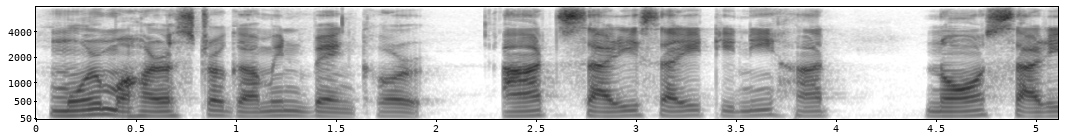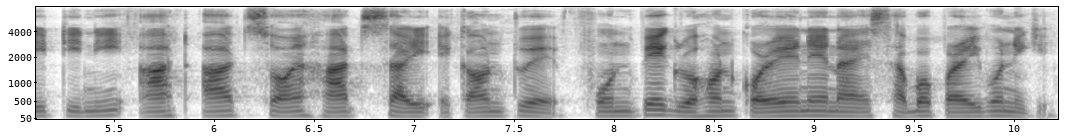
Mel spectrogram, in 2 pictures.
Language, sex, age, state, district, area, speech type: Assamese, male, 18-30, Assam, Charaideo, urban, read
